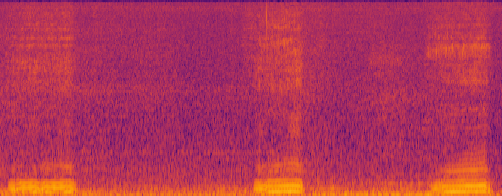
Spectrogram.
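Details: Snoring: deep, rumbling snores repeating every few seconds, three in the clip, with steady room noise between them.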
